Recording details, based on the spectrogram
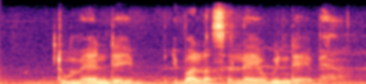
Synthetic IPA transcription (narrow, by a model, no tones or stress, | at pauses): tʼumɛndʱɛ | iɓalasɛ̰lɛjɔk̬windʱɛːɓɛ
